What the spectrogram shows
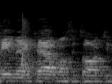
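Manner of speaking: plain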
